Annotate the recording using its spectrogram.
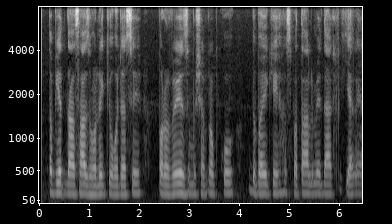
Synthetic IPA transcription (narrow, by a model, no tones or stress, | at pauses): t̪ɐbijət̪naːsaːzɦoːnekiʋɐd͡ʒase | pɐɾʋeːzmʊʃəɾːəbko | d̪ʊbəikeɦɐspət̪aːlmẽd̪aːxɪlkijaɡɐjaː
